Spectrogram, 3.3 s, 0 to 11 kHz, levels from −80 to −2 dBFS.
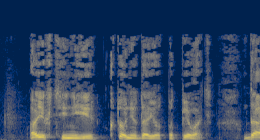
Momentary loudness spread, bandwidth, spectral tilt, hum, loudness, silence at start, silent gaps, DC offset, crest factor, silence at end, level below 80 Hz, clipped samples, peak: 17 LU; 8.8 kHz; -5 dB/octave; none; -20 LUFS; 0.4 s; none; under 0.1%; 14 dB; 0 s; -54 dBFS; under 0.1%; -6 dBFS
